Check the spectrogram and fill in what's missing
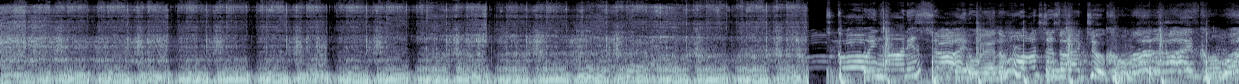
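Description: A Polytron active speaker plays music loudly as a sound test, a dense full-range track running continuously, with a brief cut and a change to a more vocal-heavy passage near the end.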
